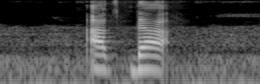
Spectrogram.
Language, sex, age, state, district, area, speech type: Bodo, female, 18-30, Assam, Kokrajhar, rural, read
